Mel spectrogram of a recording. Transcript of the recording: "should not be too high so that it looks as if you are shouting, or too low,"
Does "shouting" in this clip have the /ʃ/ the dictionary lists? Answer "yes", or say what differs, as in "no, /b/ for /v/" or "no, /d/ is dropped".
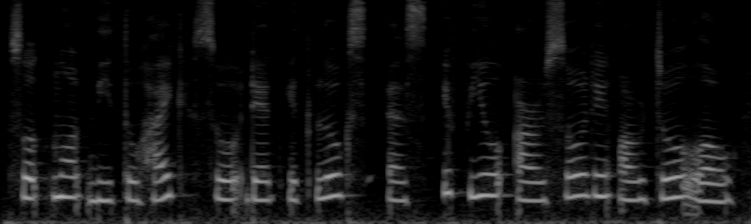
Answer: no, /s/ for /ʃ/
